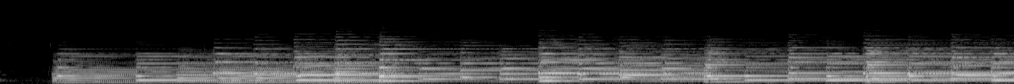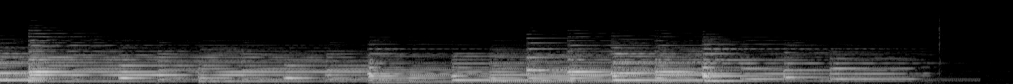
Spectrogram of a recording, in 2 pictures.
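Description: Solo piano playing a short repertoire piece: a melody over held low notes. It starts about half a second in and dies away just before the end.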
